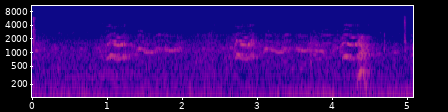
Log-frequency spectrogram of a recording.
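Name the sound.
dogs whimpering and yipping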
